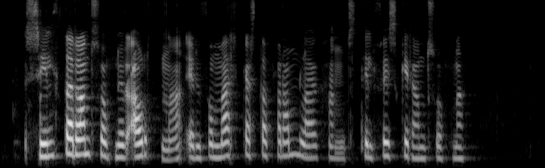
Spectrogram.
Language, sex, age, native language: Icelandic, male, 18-19, Icelandic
